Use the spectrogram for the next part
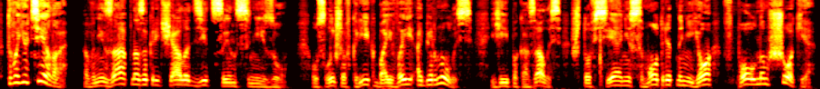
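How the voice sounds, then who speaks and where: Male audiobook narrator; husky tone, animated pitch, dry studio sound. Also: dry recording. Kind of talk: scripted narration.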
